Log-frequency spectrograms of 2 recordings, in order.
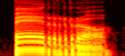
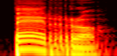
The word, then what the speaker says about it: perro: usually animals note that double r in Spanish can also be referred to as rolled R the pronunciation is almost with a vibrating sound so try saying perro which means dog again it is perro a quick grammar tip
